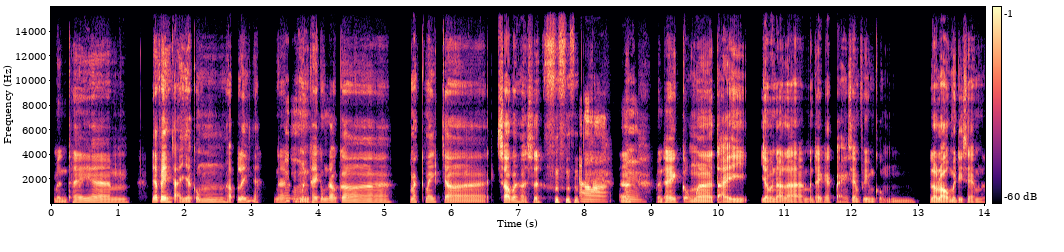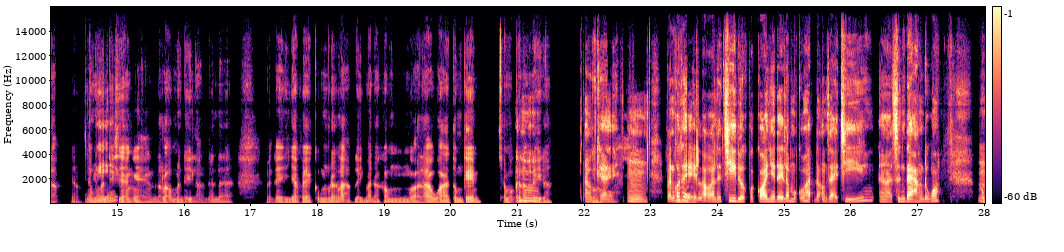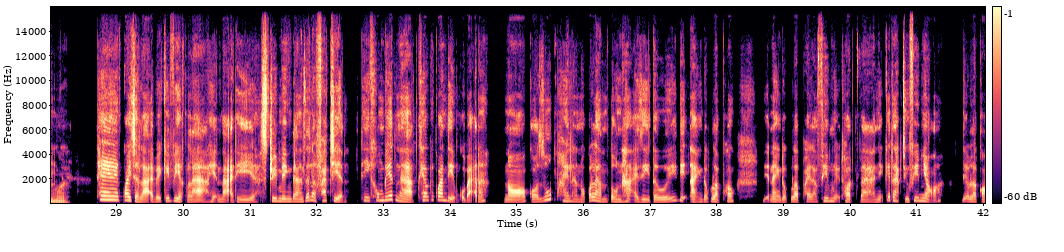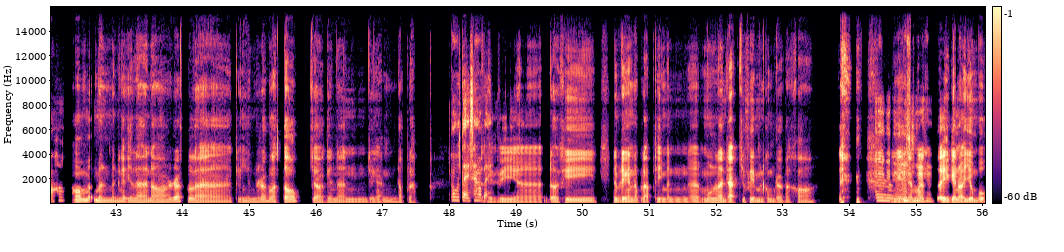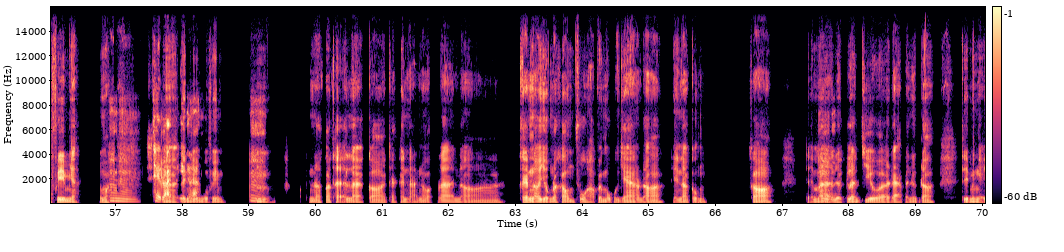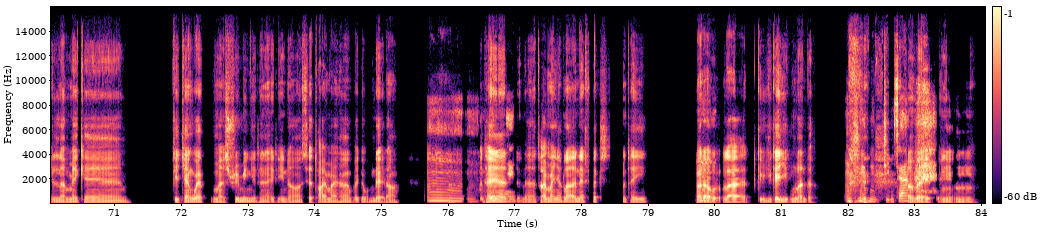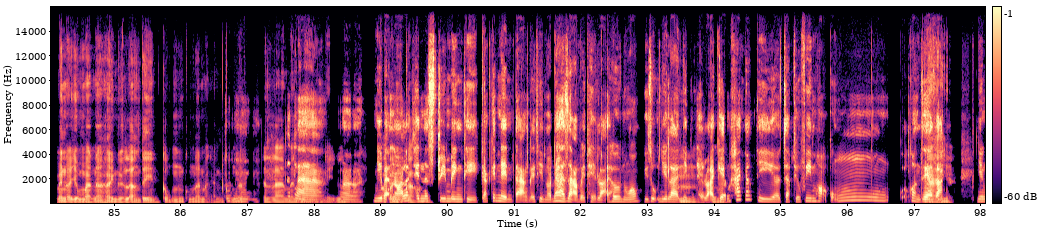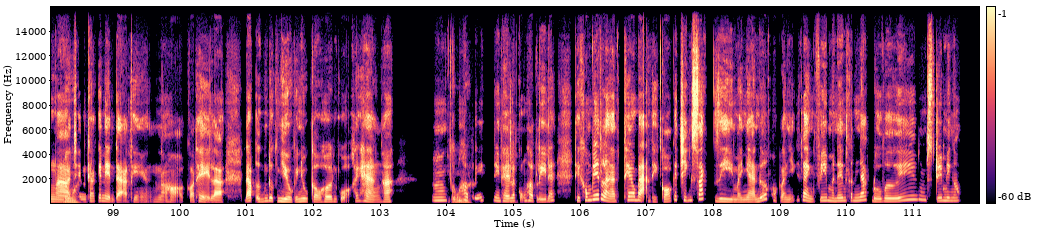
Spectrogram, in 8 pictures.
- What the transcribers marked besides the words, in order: tapping; chuckle; unintelligible speech; other background noise; in English: "streaming"; chuckle; in English: "streaming"; unintelligible speech; chuckle; laughing while speaking: "Ừm"; in English: "streaming"; unintelligible speech; unintelligible speech; in English: "streaming"
- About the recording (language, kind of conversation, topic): Vietnamese, podcast, Bạn nghĩ tương lai của rạp chiếu phim sẽ ra sao khi xem phim trực tuyến ngày càng phổ biến?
